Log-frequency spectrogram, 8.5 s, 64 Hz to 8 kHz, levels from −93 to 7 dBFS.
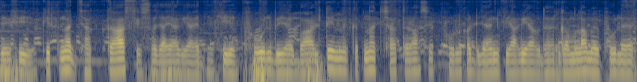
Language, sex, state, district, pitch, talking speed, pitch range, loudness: Hindi, male, Bihar, Bhagalpur, 115 Hz, 185 wpm, 110-120 Hz, -24 LUFS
